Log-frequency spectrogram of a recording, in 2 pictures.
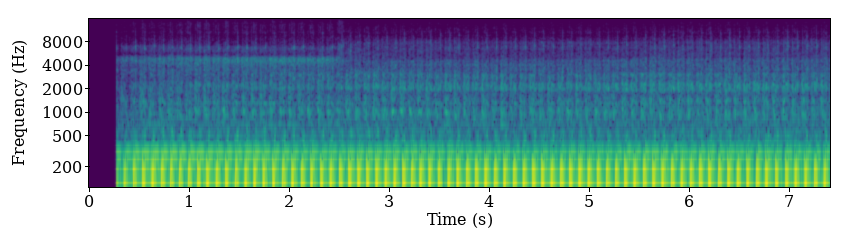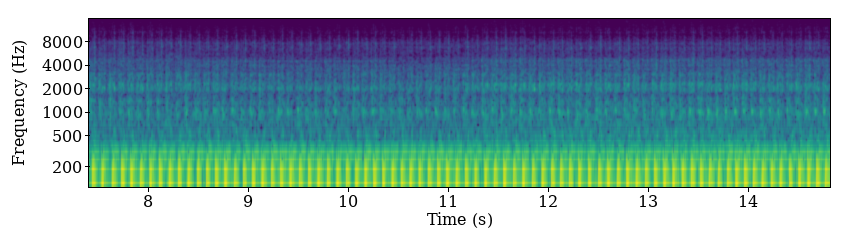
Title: honda CBR 125r 2005 making a small ticking noise is it my cam chain tensioner? or my valves?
